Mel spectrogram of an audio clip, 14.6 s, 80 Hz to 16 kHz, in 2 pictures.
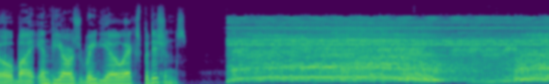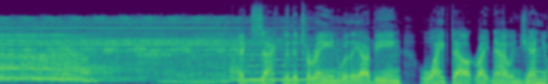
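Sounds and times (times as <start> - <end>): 
speech: 0.0 - 2.6, 10.5 - 14.6
forest elephants in Central Africa calling in low rumbling roars: 3.0 - 12.0
steady wash of broadband noise: 3.0 - 12.7.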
